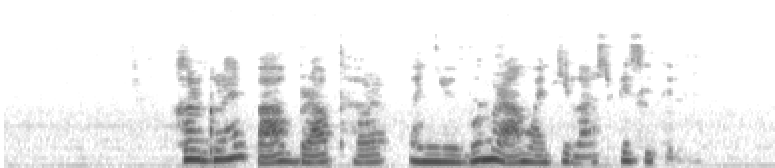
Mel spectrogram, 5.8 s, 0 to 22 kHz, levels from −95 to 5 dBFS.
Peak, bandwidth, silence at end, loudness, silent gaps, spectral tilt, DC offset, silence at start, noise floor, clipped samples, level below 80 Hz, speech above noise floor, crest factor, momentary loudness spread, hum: -20 dBFS; 9 kHz; 0.8 s; -34 LUFS; none; -7.5 dB/octave; under 0.1%; 1.3 s; -76 dBFS; under 0.1%; -74 dBFS; 43 dB; 16 dB; 12 LU; none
